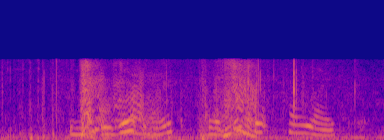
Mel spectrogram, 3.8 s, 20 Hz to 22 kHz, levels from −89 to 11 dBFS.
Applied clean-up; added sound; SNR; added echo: none; Zipper (clothing); 1 dB; none.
